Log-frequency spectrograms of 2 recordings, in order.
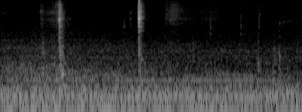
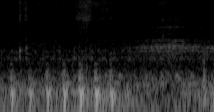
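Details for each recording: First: Toyota Camry after battery disconnect and idle relearn, stopped after a drive, AC turned on: quiet smooth idle, steady low hum, a couple of faint early clicks; rough idle fixed, runs like new. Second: Warmed-up Toyota Camry after battery disconnect: barely idling, shaking, low uneven idle with irregular thumps about every eighth of a second, then fading and stalling; rough idle from lost idle learned values, needs idle relearn.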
